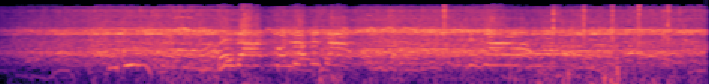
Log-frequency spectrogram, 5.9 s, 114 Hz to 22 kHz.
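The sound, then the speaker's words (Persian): A loud, dense crowd of spectators at a sports ground in Kabul, Afghanistan, roars and cheers continuously for their favoured athletes on the night of 12 February 2021, many voices blending into a sustained wash of shouting with occasional sharper yells and bangs rising above it. “شور و شادی تماشاچان در میدان ورزشی در کابل پایتخت افغانستان.”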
